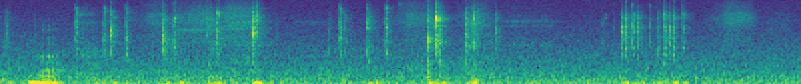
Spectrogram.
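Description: Computer keyboard typing: keystrokes in short, irregular clusters with small pauses between them.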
